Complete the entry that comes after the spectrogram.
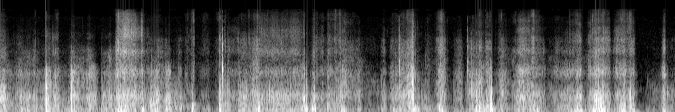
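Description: Fingertips guide two bamboo sticks scraping inside the hole of stacked hollow cork rings set in a plush ear. Dry, crackly scrapes and soft crunches come in quick, uneven bursts, mostly low with little high content and no ring.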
